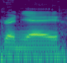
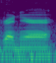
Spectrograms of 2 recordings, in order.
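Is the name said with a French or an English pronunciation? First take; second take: French; English. First: The name is said with a French pronunciation. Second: The name is said with an English pronunciation. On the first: This is how a relative says it. "the French version" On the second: This is how the family says it. "we, as our family, say Grenier"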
